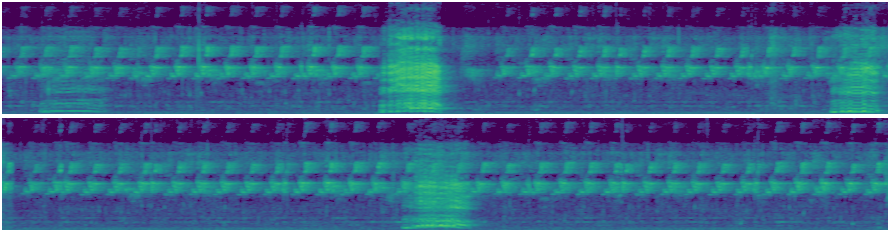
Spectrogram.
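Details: Goat bleating: a faint early cry, then three strong shaky bleats roughly every five to six seconds, set against continuous pulsing high-pitched chirring.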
